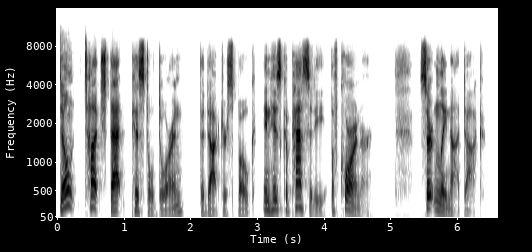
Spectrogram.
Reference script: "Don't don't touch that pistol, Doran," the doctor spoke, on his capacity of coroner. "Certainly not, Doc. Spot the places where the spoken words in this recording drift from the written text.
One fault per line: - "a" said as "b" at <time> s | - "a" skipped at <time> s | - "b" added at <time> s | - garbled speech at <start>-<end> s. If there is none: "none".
- "don't" skipped at 0.3 s
- "on" said as "in" at 3.1 s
